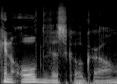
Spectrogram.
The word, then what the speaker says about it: VSCO: Hashtag Visco Girls. What? No. You know what a Visco Girl is? I do. It's spelled VSCO, right?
